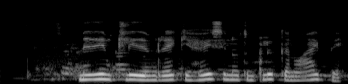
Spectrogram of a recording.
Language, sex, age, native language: Icelandic, female, 13, Icelandic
